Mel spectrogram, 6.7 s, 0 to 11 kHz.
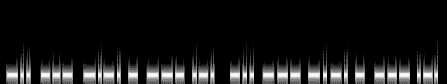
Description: Morse code, heard as a keyed tone, about 25 wpm, 250 Hz. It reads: DOCTOR DOCTOR
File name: morse / morse-training-25WPM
